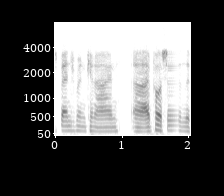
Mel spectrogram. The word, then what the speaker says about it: Conine: It's Benjamin Canine. I posted it in the chat, but it's Benjamin Canine. So it's Benjamin, and Canine is spelled Conine.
